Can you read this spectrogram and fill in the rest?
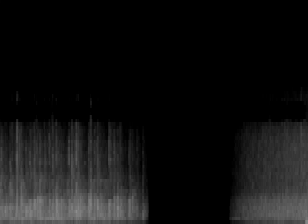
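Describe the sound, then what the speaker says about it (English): A studio audience breaks into dense, steady applause that stops abruptly, then after a second of silence another wave of clapping swells back up, loud and close. "Did somebody please turn off the applause?"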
